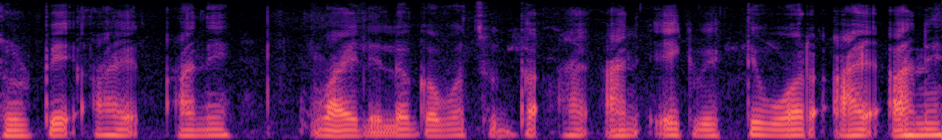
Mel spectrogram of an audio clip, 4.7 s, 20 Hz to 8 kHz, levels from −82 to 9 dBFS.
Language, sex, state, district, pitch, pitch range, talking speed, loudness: Marathi, male, Maharashtra, Solapur, 125 Hz, 115-125 Hz, 165 wpm, -21 LUFS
